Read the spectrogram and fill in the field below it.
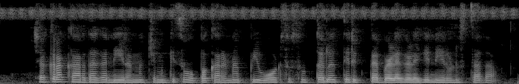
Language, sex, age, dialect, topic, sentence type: Kannada, female, 18-24, Central, agriculture, statement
